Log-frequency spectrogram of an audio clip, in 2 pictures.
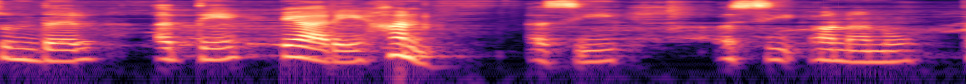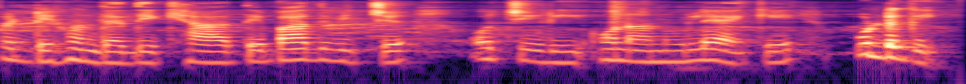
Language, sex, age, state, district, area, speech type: Punjabi, female, 45-60, Punjab, Kapurthala, urban, spontaneous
